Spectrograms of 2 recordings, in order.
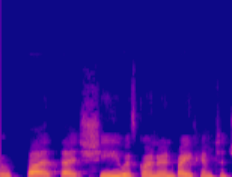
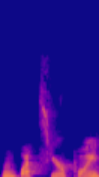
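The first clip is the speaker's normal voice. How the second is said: put-on snarling voice; 3 semitones lower than usual. Imagining someone snarling a line at them: imitating Andrew snarling. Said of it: "if Andrew snarled at me, like".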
